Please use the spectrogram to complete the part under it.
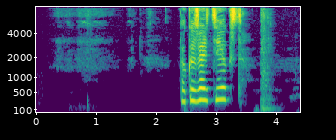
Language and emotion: Russian, neutral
